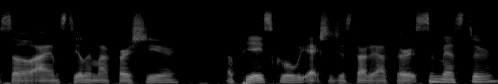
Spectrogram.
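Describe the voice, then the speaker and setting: A man talks with a very deep, low pitch. His intonation is lively and his pace moderate. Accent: American. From Georgia, Milledgeville. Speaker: physician assistant student. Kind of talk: casual interview.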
